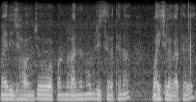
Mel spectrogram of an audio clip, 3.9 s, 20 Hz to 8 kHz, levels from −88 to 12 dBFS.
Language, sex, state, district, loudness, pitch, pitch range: Chhattisgarhi, male, Chhattisgarh, Rajnandgaon, -15 LUFS, 120 Hz, 115-125 Hz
